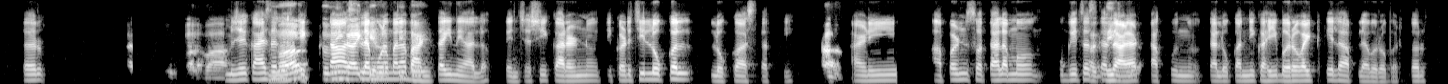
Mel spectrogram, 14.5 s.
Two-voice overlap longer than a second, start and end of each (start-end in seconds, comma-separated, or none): 2.8-4.3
